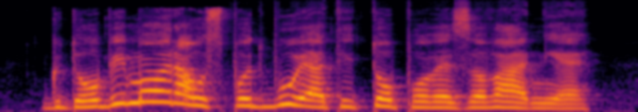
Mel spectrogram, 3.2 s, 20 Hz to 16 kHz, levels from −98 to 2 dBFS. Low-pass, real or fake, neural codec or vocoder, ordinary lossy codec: 14.4 kHz; real; none; Opus, 32 kbps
